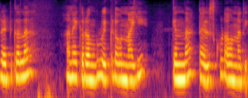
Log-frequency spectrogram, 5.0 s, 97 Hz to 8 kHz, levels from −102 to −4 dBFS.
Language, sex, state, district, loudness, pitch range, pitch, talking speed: Telugu, female, Andhra Pradesh, Krishna, -15 LUFS, 225-265 Hz, 235 Hz, 120 wpm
